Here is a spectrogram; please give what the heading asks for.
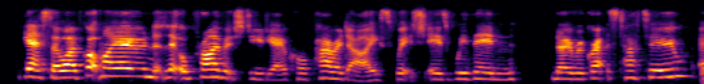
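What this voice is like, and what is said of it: Nottingham-area English accent. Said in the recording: “I'm from like near Nottingham way, so the accent throws off where I actually live.”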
